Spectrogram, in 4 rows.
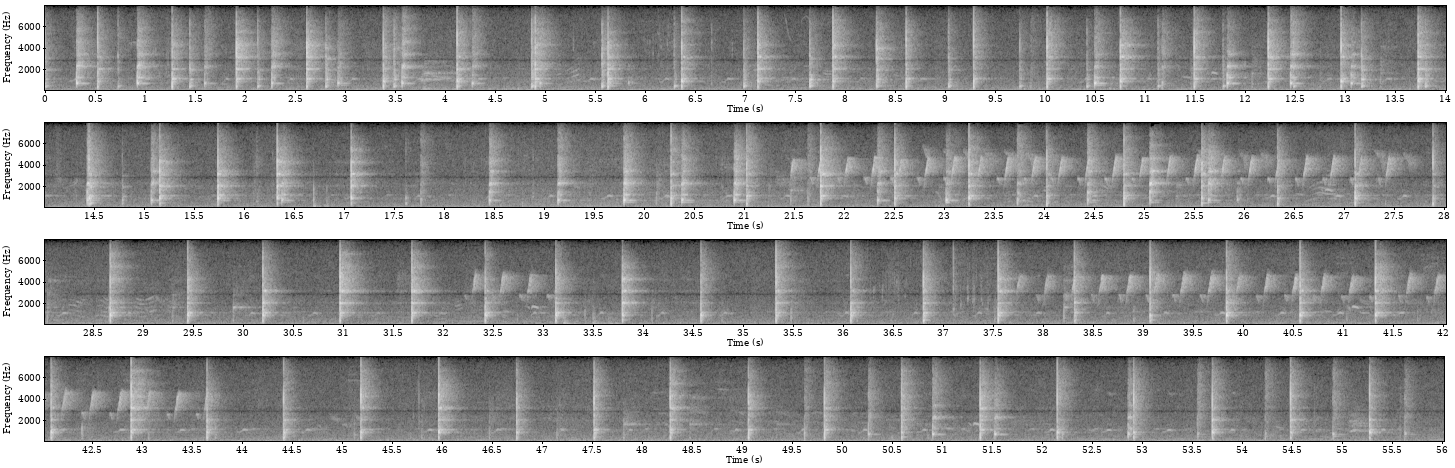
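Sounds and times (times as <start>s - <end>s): high-pitched bird chirping: 19.0s - 29.2s, 31.9s - 34.3s, 36.7s - 45.2s.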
